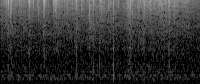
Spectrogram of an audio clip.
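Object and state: Sequin-covered fabric shirt.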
